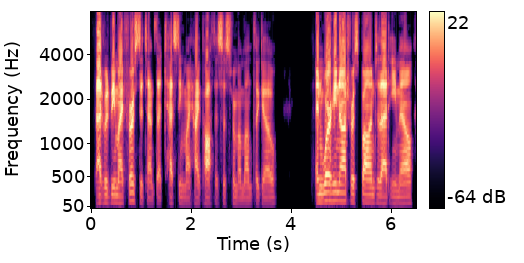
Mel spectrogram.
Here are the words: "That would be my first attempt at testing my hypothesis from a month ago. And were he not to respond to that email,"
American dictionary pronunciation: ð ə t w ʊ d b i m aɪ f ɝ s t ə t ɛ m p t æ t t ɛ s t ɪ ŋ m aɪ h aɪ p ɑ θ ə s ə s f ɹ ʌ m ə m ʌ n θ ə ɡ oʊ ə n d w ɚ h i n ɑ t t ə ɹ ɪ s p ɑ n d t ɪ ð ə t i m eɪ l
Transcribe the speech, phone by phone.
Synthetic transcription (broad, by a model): ð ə t w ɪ d b i m aɪ f ɝ s t ə t ɛ m p t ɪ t t ɛ s t ɪ ŋ m aɪ h aɪ p ɑ θ ə s ə s f ɹ ʌ m ə m ʌ n θ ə ɡ oʊ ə n w ɚ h i n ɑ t t ɹ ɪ s p ɑ n t ɪ ð ə t i m eɪ l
